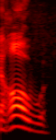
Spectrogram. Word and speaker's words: Rowe: Alors, dans la nouvelle prononciation par Lionel Tony, c'est Rowe.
